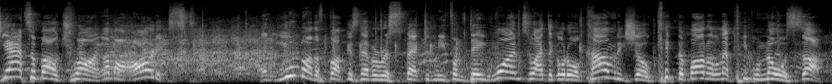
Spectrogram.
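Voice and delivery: high, loud proud declaration; boastful artist. Retold or imitated. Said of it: "He goes".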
